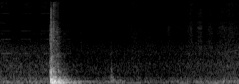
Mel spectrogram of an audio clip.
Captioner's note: thud!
